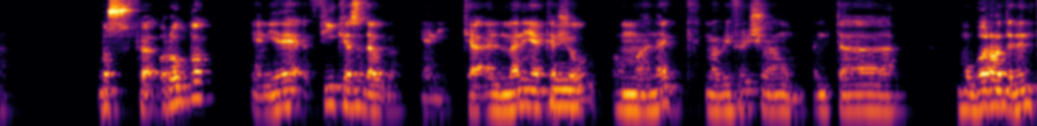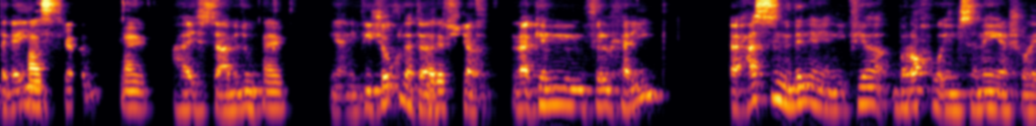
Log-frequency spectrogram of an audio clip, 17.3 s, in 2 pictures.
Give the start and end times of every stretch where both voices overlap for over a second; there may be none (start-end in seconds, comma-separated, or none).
none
